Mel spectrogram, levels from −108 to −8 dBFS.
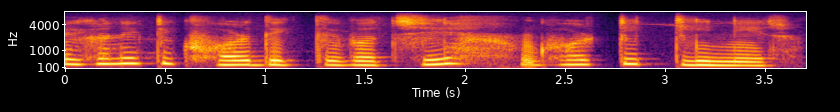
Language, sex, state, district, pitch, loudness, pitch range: Bengali, female, West Bengal, Cooch Behar, 235 Hz, -15 LUFS, 215-270 Hz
